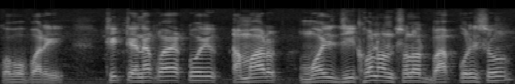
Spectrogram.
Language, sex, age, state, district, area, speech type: Assamese, male, 60+, Assam, Udalguri, urban, spontaneous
